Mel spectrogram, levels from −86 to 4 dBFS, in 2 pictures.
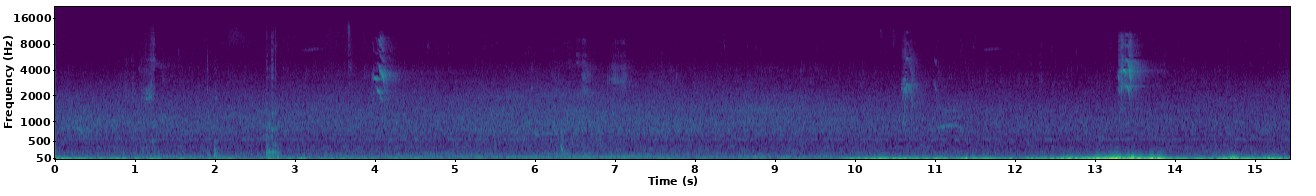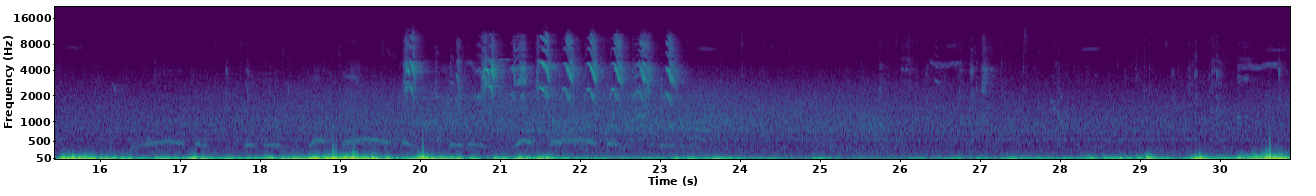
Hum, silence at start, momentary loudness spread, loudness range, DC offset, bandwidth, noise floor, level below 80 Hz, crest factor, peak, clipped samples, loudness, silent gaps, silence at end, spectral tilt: none; 0 s; 26 LU; 23 LU; under 0.1%; 8.8 kHz; -51 dBFS; -26 dBFS; 20 dB; -2 dBFS; under 0.1%; -31 LUFS; none; 0 s; -4.5 dB/octave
